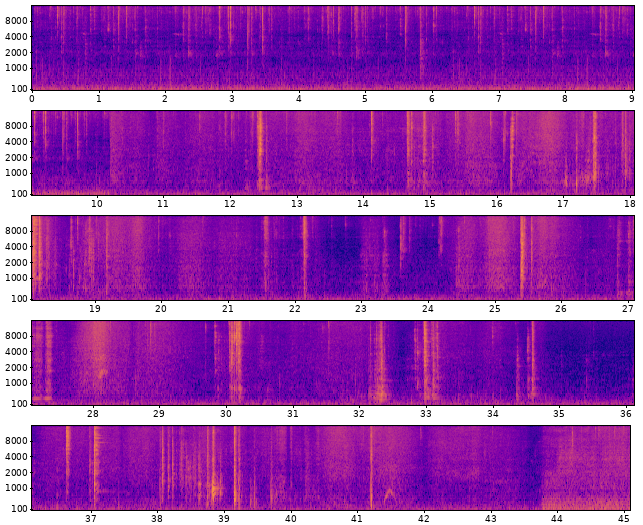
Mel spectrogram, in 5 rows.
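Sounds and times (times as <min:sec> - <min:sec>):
camp cookware clinking: 0:00.1 - 0:19.4, 0:26.8 - 0:27.5, 0:32.1 - 0:33.4, 0:34.3 - 0:34.8, 0:36.1 - 0:40.0.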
